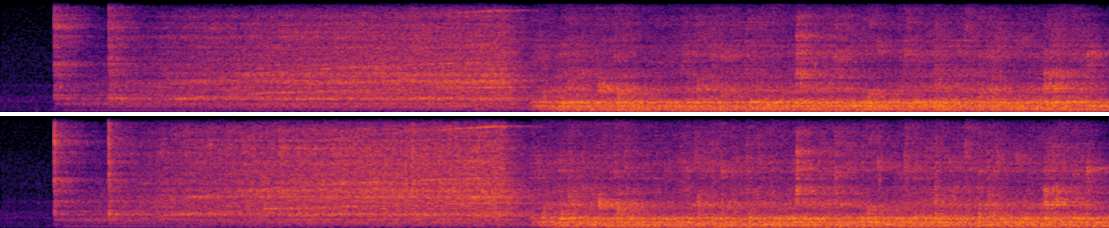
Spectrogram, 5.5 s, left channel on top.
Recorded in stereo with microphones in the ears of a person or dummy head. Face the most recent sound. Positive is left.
turn(degrees=-15)  # may be behind; listen again after turning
